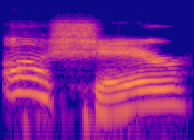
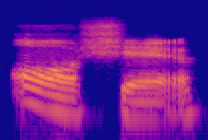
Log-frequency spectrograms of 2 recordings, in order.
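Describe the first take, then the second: First: Mock bad New Orleans accent, pitched higher; botched New Orleans accent. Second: New Orleans endearment, at an easy pitch; New Orleans catchphrase. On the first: Mimicking movie actors' catchphrase, badly faked New Orleans accent. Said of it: "all of the actors in the movie are just going". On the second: Retold or imitated. Actor quoting locals' pet phrase, New Orleans accent. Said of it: "something they say where they go".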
